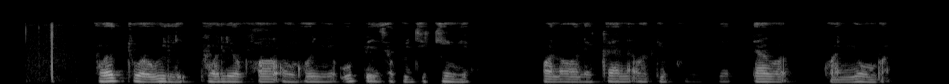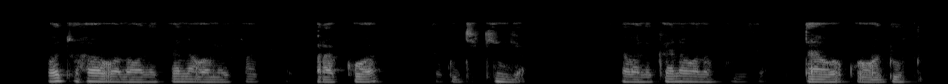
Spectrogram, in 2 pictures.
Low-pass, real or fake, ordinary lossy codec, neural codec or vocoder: 7.2 kHz; real; MP3, 32 kbps; none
